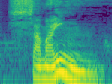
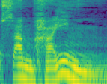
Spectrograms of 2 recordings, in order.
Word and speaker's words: Samhain: Ellos la llamaban Samaín o Samhain, depende de la pronunciación que usted quiera hacerle o decirla.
